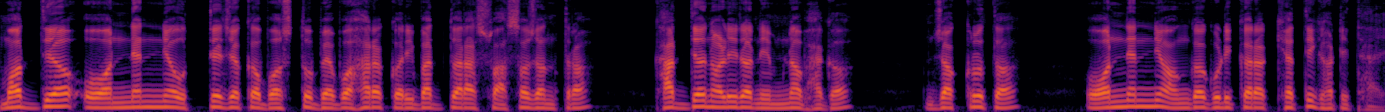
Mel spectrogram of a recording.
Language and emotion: Odia, neutral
